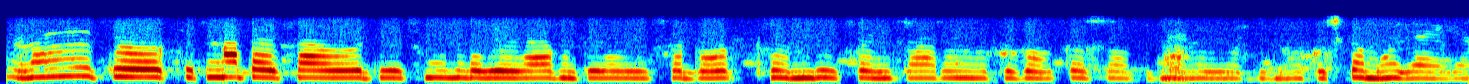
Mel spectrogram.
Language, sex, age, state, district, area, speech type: Hindi, female, 18-30, Uttar Pradesh, Prayagraj, rural, conversation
